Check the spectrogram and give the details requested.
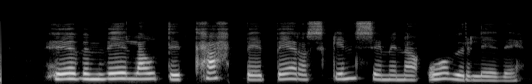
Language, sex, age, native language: Icelandic, female, 11, Icelandic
